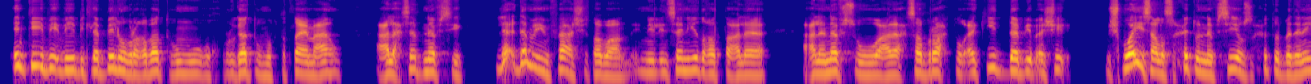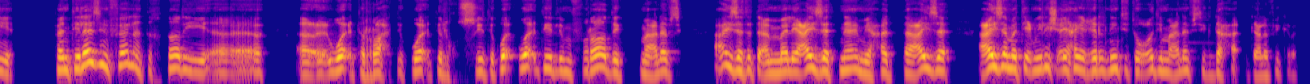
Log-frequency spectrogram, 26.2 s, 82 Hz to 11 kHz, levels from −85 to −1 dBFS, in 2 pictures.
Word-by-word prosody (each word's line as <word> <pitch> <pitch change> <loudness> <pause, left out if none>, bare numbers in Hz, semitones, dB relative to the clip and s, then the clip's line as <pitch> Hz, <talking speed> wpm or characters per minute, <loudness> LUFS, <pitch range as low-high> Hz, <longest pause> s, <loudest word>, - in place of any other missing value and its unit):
أنتِ 235 0 +1
ب 230 -4 +1
ب 190 -1 0
بتلبّي 185 +4 0
لهم 180 -5 +1
رغباتهم 155 0 0
وخروجاتهم 155 +1 -2
وبتطلعي 150 +3 0
معاهم 155 +3 -2 0.4
على 155 +1 +1
حساب 200 -4 -6
نَفسِك، 160 -4 -3 0.3
لأ - - -1
ده 285 - +1
ما 240 -5 -2
ينفعش 165 -2 -3
طبعًا 140 -4 -1 0.2
إن 170 -1 -12
الإنسان 165 +3 -3
يضغط 175 -5 -2
على 145 0 -1 0.4
على 155 0 0
نَفسُه 170 -2 0
وعلى 145 0 0
حساب 165 -2 -1
راحتُه، 170 -1 -1
أكيد 195 -2 -7
ده 185 - +5
بيبقى 175 -2 -2
شيء 205 - -6 0.3
مش - - -1
كويس 475 +2 +8
على - - +2
صحتُّه 210 -3 -1
النفسية 165 +6 0
وصحتُّه 175 +5 -7
البدنية، 150 +1 -1 0.4
فأنتِ 195 +1 +2
لازم 265 +1 +7
فعلًا 255 -2 0
تختاري 195 -7 -2
آآ، - - -5 0.4
آآ، 270 - -1
وقت 200 +4 +4
لراحتِك 165 +1 -2
وقت 185 -1 -1
لخصوصيتِك 180 - -6
و 430 - +9
وقت 460 - +4
لانفرادِك 180 -1 0
مع 150 - -1
نفسِك، 180 0 -2 0.3
عايزة 220 -7 +2
تتأمَّلي، 175 -1 +1
عايزة 195 -3 +6
تنامي 190 -4 -2
حتى 165 0 -4
عايزة 190 +1 +3 0.3
عايزة 225 +2 +8
ما 205 - +6
تعمليش 200 0 -2
أي 200 - +1
حاجة 205 -2 +2
غير 185 +2 -1
إن 185 +2 -6
أنتِ 205 -2 -2
تقعدي 185 +3 -4
مع 150 -4 -4
نفسِك، 185 -1 -9
ده - - -2
حقِّك 310 0 -10
على 135 0 -5
فكرة، 150 +1 -23
175 Hz, 165 wpm, -22 LUFS, 155-200 Hz, 0.4 s, و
